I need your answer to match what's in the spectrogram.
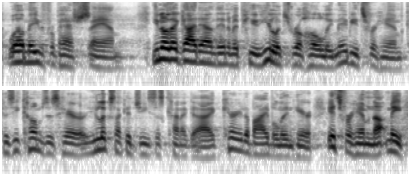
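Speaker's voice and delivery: low, quiet mumbled excuse; self-excluding doubter. Acted. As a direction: play a hesitant churchgoer passing it off to someone else, low and soft. Voices a doubting church member deflecting.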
